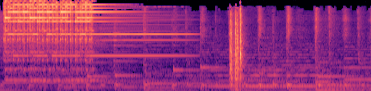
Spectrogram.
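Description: Near midday, a telephone bell rings loudly with an incoming call in one bright, metallic burst, its tone lingering and fading afterward, followed by a brief clatter like the handset being lifted. No one speaks.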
